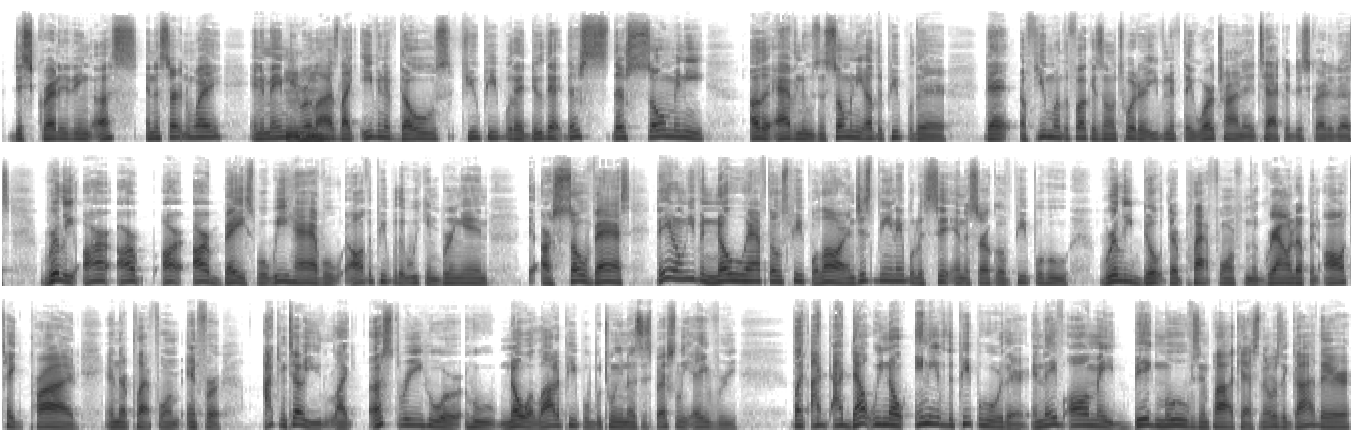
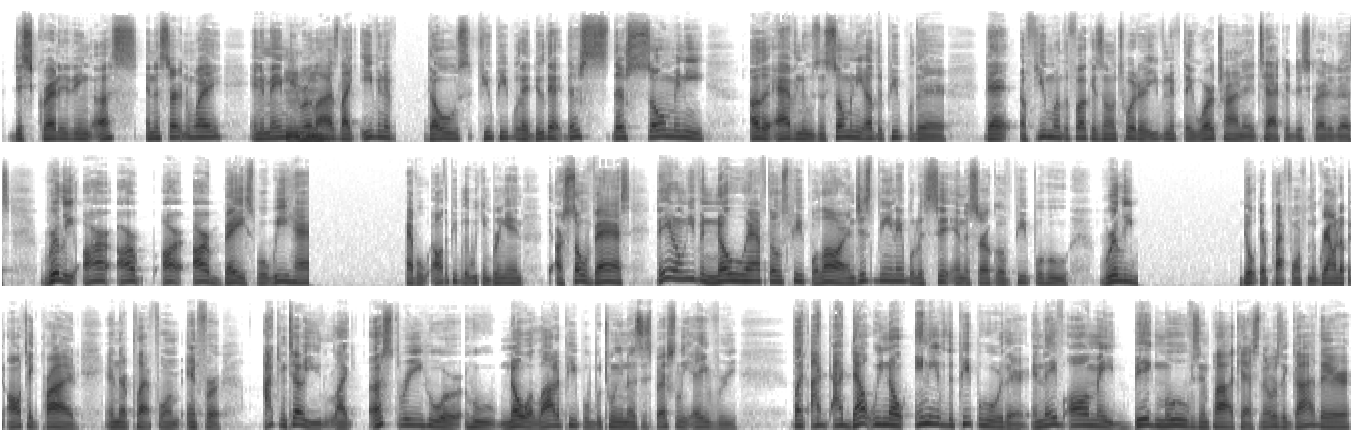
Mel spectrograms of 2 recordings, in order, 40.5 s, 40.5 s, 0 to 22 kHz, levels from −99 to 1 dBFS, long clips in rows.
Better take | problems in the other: first | audio freezing; at 4 s, at 17 s for 1 s and at 25 s for 1 s

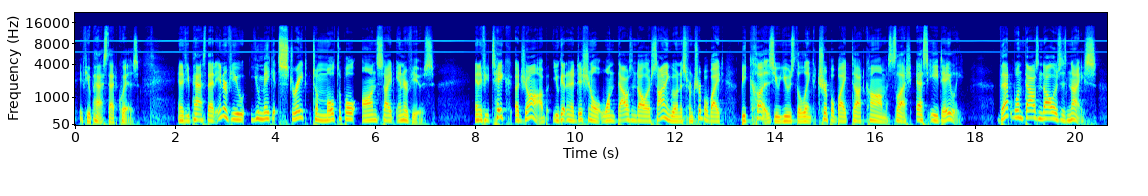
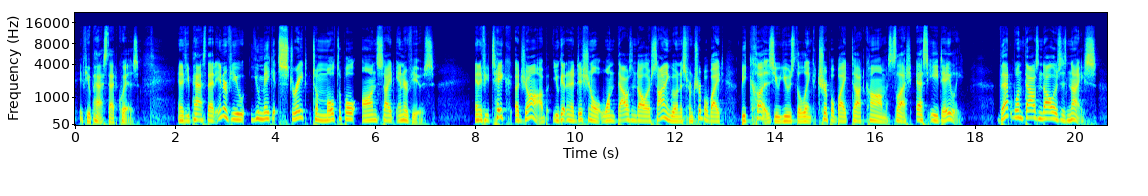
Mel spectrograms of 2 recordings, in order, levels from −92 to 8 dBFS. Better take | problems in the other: second | high-pitched whine; faint; throughout; 9 kHz, 30 dB below the speech

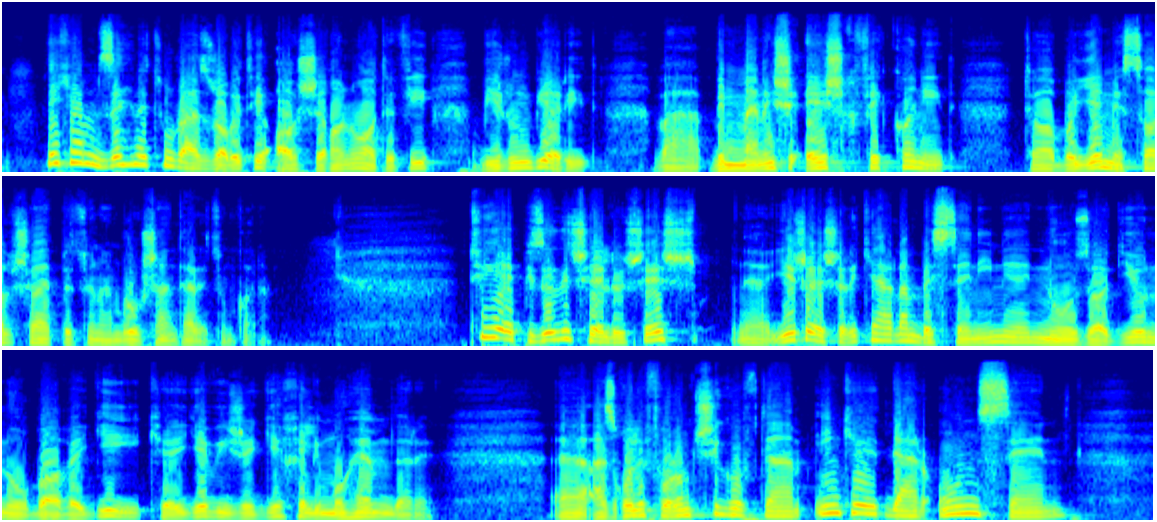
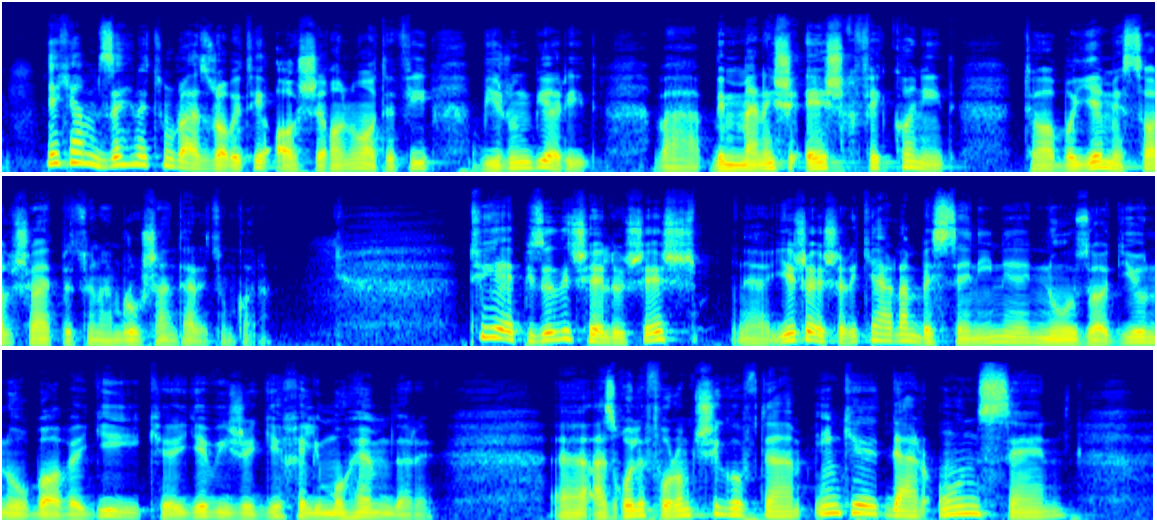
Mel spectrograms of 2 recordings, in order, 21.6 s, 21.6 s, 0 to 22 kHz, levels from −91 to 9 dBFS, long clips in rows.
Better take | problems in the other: second | distortion; slight; 7% of the sound clipped

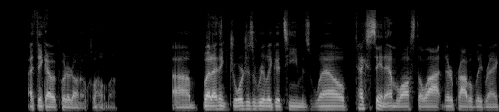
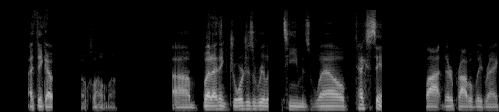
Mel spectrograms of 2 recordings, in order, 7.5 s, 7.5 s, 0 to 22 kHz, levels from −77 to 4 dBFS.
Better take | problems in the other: first | audio cutting out; at 1 s, at 4 s and at 5.5 s for 0.5 s

